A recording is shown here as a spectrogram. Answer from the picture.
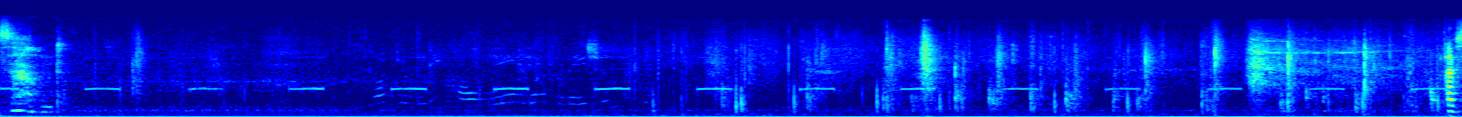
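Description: Hospital patient monitor beeping a short, steady tone at an even pace, a little under twice a second. Sharp steps of high heels on a hard floor come in the second half.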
